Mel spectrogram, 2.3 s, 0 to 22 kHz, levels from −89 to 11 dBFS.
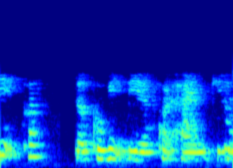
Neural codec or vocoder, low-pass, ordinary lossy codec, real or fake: none; 3.6 kHz; Opus, 32 kbps; real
